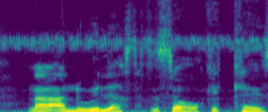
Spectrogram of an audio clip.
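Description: A man speaking in short phrases, over a steady high-pitched whine that runs underneath.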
